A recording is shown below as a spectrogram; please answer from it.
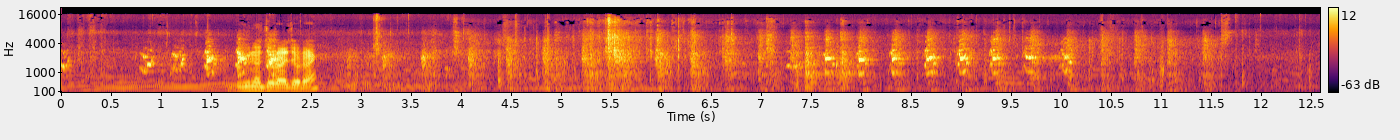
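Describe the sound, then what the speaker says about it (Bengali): Turkeys kept in separate coop compartments on a turkey farm gobble in rapid repeated bursts, loud and close, with a brief spoken phrase over the early calls. "বিভিন্ন খোপ সিস্টেম করে আলাদা আলাদা দরজায় তার্কি চাষ করা হয় এখানে"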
